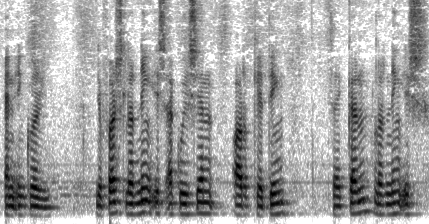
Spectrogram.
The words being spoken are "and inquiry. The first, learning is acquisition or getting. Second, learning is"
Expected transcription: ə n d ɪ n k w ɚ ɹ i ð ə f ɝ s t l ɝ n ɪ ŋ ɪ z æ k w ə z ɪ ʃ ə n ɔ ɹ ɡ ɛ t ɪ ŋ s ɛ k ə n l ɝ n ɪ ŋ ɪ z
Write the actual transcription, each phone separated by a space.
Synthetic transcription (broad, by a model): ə n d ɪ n k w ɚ ɹ i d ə f ɝ s t l ɝ n ɪ ŋ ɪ s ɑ k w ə s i ə n ɔ ɹ ɡ ɛ t ɪ ŋ s ɛ k ə n l ɝ n ɪ ŋ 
